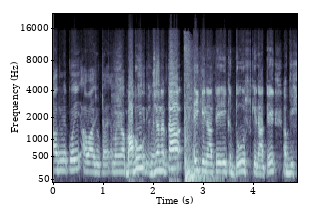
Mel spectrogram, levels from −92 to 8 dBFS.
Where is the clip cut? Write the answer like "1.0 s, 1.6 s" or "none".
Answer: 2.8 s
